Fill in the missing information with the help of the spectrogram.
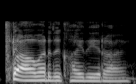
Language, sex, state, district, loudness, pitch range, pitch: Bhojpuri, male, Uttar Pradesh, Gorakhpur, -17 LUFS, 155-175 Hz, 170 Hz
